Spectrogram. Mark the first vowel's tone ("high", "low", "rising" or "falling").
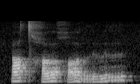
rising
